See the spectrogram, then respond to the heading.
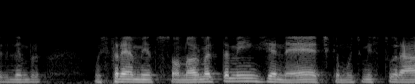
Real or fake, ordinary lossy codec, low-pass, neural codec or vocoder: real; Opus, 64 kbps; 3.6 kHz; none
